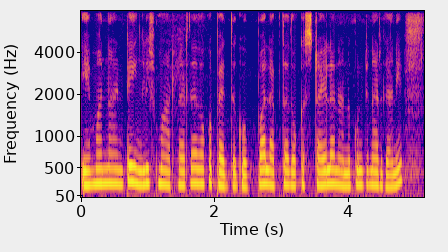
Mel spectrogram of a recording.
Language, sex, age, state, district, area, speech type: Telugu, female, 45-60, Andhra Pradesh, Kakinada, rural, spontaneous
